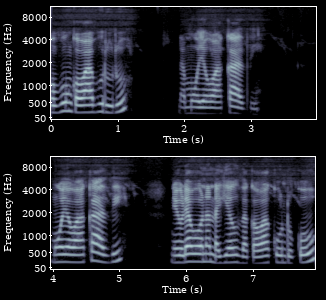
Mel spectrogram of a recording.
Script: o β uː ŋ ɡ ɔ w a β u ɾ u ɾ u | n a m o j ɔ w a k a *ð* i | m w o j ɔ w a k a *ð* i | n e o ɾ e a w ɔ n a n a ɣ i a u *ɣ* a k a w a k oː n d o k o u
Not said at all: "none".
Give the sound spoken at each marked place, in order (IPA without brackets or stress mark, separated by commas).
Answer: ð, ð, ð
